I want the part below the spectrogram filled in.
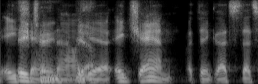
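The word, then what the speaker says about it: Achane: have uh a I think I think he pronounced his name aan now yeah aan I think that's that's how he said he pronounced his name I've always called him Devon a chain a oh wow yeah I gotta go delete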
